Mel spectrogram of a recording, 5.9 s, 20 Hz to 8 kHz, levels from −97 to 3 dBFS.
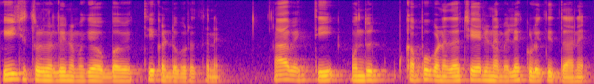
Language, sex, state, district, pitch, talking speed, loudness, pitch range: Kannada, male, Karnataka, Bangalore, 115 Hz, 160 wpm, -15 LUFS, 105-125 Hz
